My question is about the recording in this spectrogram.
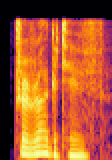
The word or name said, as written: prerogative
